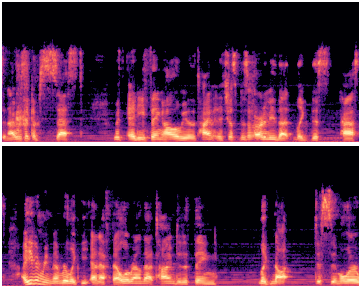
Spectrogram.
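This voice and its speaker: A man's voice: medium pitch, darkish tone. A man talking casually as a guest on a podcast. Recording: dull lo-fi mic, faint music behind.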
